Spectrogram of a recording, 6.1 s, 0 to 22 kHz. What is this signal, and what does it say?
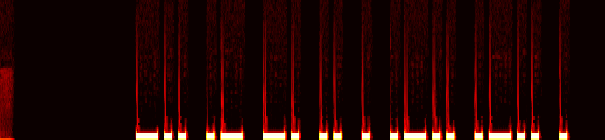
Morse code, heard as a keyed tone, about 17 wpm, 700 Hz. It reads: DANIELLE
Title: USA Common Names - 17wpm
